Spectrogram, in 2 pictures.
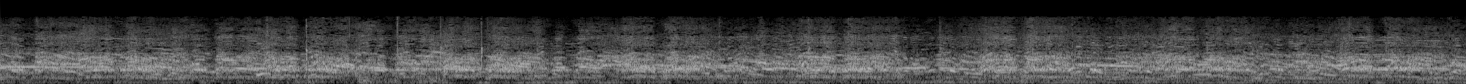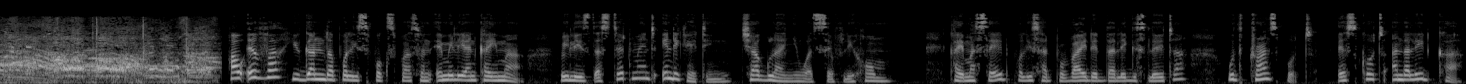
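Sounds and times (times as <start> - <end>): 
large crowd chanting slogans: 0.0 - 16.9
speech: 17.2 - 29.3.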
